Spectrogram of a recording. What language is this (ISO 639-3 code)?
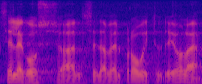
est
